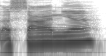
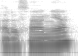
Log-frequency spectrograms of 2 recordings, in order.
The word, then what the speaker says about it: Adesanya: Asanya is one. Asanya and Acosta, I think was. No. Put in fighter. Asanya with a Y. Adesanya, is that it? Adesanya. Yeah. Guy, Israel Adesanya.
